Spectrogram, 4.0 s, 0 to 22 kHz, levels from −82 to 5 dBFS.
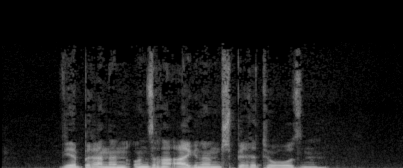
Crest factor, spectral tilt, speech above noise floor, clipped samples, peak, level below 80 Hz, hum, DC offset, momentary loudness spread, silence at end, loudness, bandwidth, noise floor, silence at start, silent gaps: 18 dB; -6 dB/octave; 37 dB; under 0.1%; -6 dBFS; -46 dBFS; none; under 0.1%; 11 LU; 0.75 s; -22 LUFS; 16 kHz; -59 dBFS; 0.6 s; none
